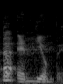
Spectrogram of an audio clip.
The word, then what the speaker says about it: etíope: Me va diciendo que ella conocía, que no conocía, vamos discutiendo, vámonos adentrando de este Jesucristo eh, etiopio. E, etiope. ok. Etíope.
